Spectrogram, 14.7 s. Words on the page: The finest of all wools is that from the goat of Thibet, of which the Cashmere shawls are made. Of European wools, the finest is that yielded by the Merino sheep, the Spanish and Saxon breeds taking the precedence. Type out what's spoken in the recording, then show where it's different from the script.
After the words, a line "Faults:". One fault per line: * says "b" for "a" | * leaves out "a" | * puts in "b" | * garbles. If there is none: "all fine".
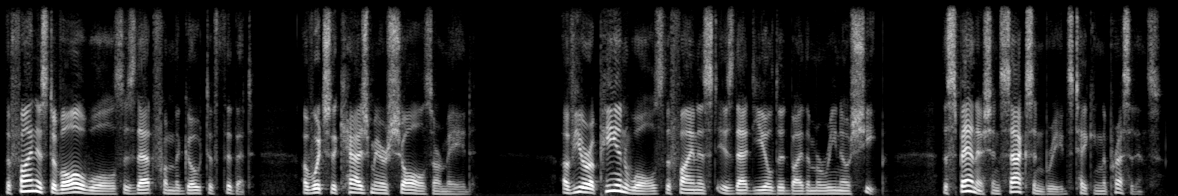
The finest of all wools is that from the goat of Thibet, of which the Cashmere shawls are made. Of European wools, the finest is that yielded by the Merino sheep, the Spanish and Saxon breeds taking the precedence.
Faults:
all fine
